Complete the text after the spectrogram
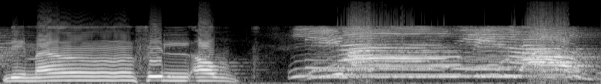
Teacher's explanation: نون پر اخفا ہوگا اور دوسرے نون پر غنہ ہے, آواز ناک میں جائے گی, تشدید ہے.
